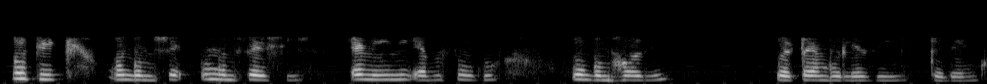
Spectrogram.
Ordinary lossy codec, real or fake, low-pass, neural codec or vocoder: AAC, 32 kbps; real; 3.6 kHz; none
